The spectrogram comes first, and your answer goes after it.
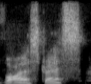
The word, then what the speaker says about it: Weierstrass: A mathematician called Karl Weierstrass.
